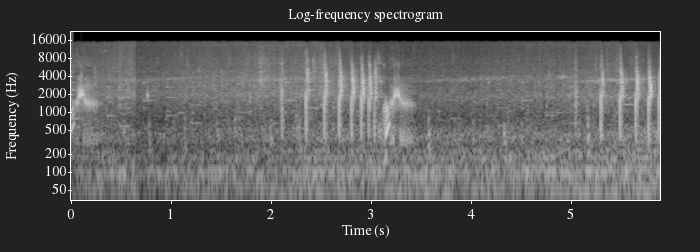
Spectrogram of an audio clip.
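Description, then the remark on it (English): A Ruddy Duck's display call: a run of dry, ticking taps that quickens into a short belching croak, followed by another burst of rapid ticks, over a soft outdoor background. “Producing 2 web-foot pounds of torque, it's the Ruddy Duck, today's featured feathered friend here on Talkin' Birds.”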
